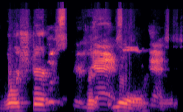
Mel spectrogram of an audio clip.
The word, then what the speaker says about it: Worcester: city which was the old capital of Massachusetts, Worcester, Massachusetts. That's Belarian's father was born. Huh. Interesting. I' I've been to I've been to War it's it's it's funny because it's spelled Warchester but it's pronounced Worster.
